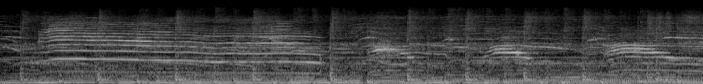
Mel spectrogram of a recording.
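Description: Many cats in an elderly woman's house meow loudly and almost continuously, their drawn-out, wavering cries overlapping one another, with no talking.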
